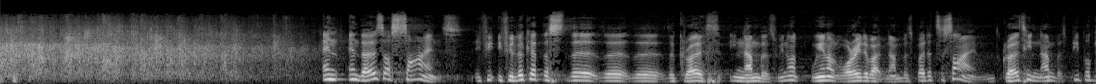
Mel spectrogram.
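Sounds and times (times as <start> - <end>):
audience applause: 0.0 - 3.2
speech: 0.1 - 0.4, 3.2 - 10.9.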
